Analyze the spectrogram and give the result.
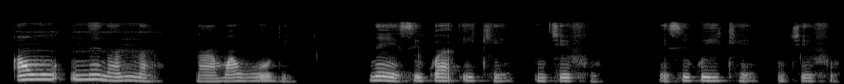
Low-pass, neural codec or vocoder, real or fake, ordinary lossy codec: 7.2 kHz; none; real; AAC, 32 kbps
